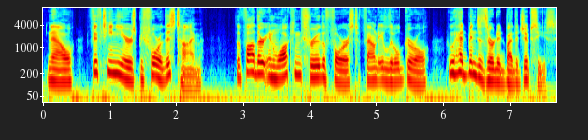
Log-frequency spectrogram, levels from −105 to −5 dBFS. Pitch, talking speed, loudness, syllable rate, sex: 150 Hz, 185 wpm, -17 LUFS, 5.1 syllables/s, male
